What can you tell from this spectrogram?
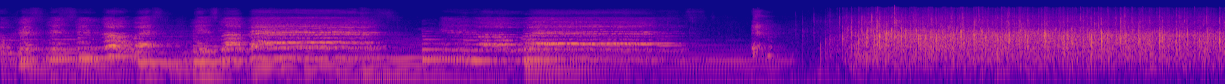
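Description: A children's choir singing a song with instrumental accompaniment. The song ends about eleven seconds in, and audience applause follows.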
